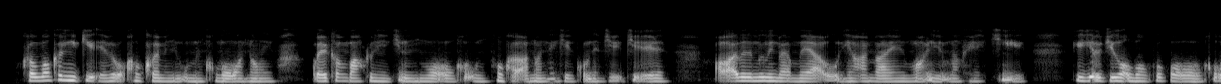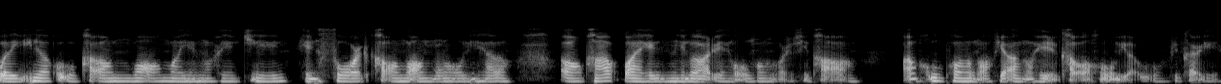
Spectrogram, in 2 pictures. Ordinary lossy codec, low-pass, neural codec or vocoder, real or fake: none; 5.4 kHz; autoencoder, 44.1 kHz, a latent of 192 numbers a frame, MeloTTS; fake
